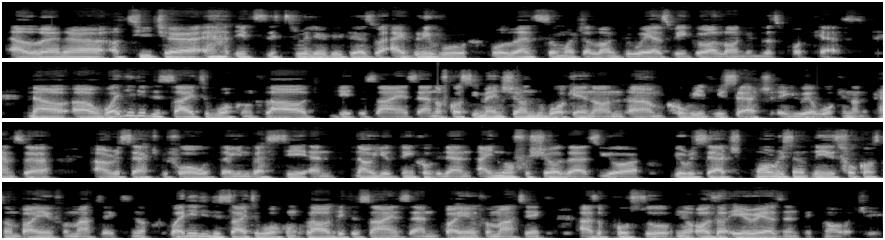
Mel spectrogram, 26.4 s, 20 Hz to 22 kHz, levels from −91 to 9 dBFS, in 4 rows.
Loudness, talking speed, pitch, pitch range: -19 LUFS, 230 wpm, 100 Hz, 90-115 Hz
